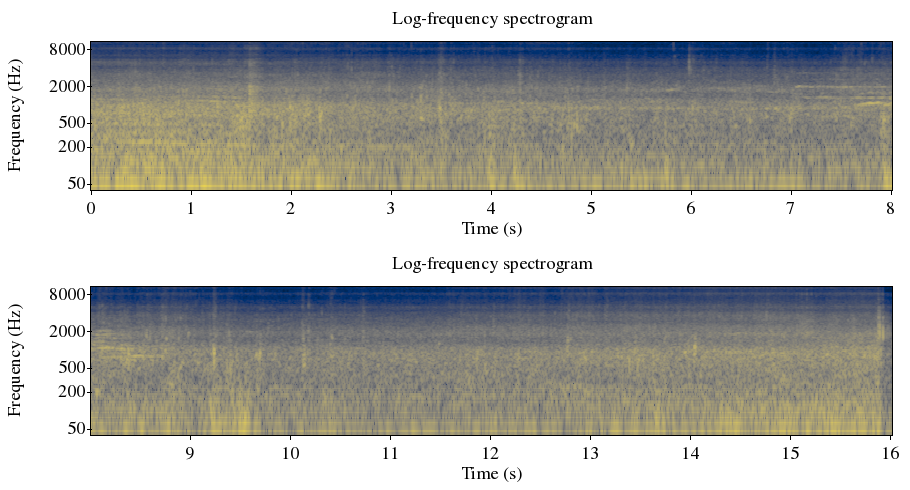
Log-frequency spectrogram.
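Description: Steady rush of water in a MACK Rides log flume's trough as the log boat floats along it.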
